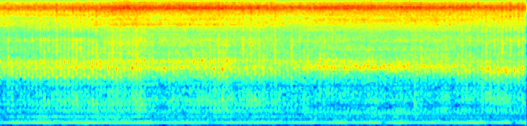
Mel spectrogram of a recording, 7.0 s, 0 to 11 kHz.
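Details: BMW E87 118i, N46B20 engine, cold start: rapid clattery ticking like a bucket of nails over a steady idle, disappearing after brief running, on every cold start; hydraulic lifter tick.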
